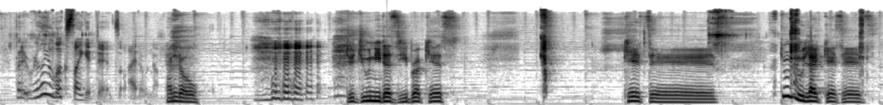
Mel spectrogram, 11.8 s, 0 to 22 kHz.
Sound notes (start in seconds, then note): 3.4 laughs; 7.1 kiss sound; 11.5 giggles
